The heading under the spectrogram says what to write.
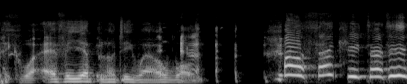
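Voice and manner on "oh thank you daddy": put-on very high, loud small-child voice. Acting out the other speaker's childhood thanks to his dad, imitating a little kid. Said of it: "That's me to use a kid".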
